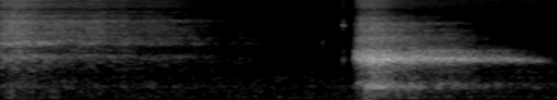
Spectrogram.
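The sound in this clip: A person takes a slow, deep breath: a soft, drawn-out inhale, a short silent pause, then a louder, breathy exhale that fades out gently.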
